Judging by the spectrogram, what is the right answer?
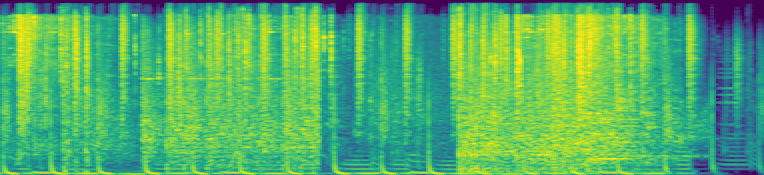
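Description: Rapid bursts of automatic gunfire from guns in the video game Arc Raiders, loud and dense with repeated rhythmic shots and booming reports, briefly dropping out at the end.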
